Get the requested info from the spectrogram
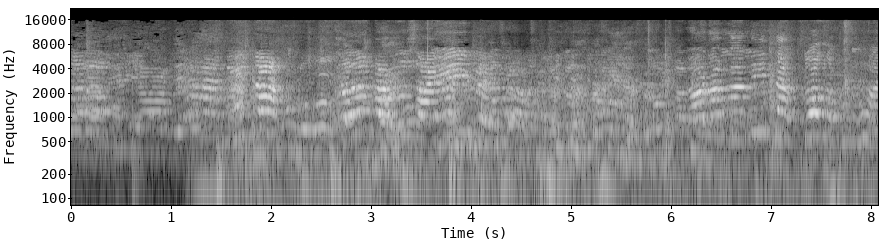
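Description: Many young children's voices talking and calling out over one another, getting fuller about a second in.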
